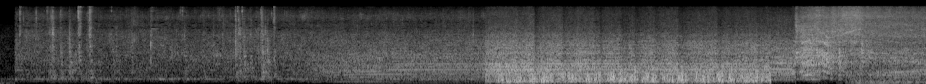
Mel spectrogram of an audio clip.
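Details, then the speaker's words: Honda Civic EG project with swapped engine, test run after reassembly checking for strange noises: clicks of handling, then engine catches and settles into a smooth, even, fuller idle with no ticks or knocks; runs normally. "Oh ya jangan didengar oleh teman-teman suaranya jadi halus dan ya jadi lebih padat ini suaranya nih"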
